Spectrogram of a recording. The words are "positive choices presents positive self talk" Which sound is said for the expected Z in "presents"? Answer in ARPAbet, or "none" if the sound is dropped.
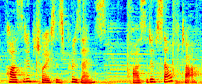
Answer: Z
